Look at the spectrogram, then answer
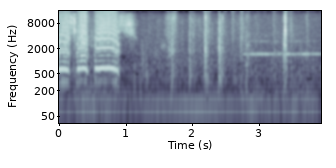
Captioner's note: man shouting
